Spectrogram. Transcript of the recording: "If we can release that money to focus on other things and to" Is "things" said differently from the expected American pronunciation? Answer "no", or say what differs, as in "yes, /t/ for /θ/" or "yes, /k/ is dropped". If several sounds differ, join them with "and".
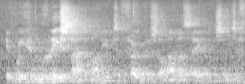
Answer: no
